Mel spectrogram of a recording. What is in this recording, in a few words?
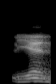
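"lien", Malay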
